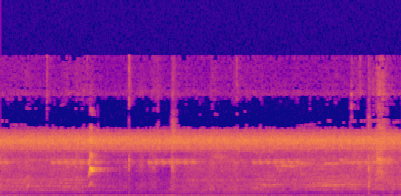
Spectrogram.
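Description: Steady high-pitched drone of insects (crickets) in garden vegetation, over a low rumble. There is a single sharp click about a second and a half in, and faint chirps about two-thirds of the way through.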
